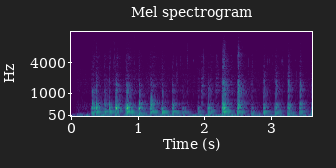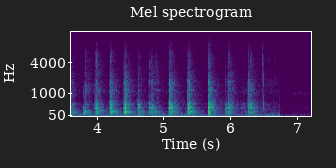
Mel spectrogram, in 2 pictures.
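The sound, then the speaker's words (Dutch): Fingers drum rapidly on a tabletop, a steady patter of many quick taps imitating the sound of soft rain, continuing evenly for several seconds before stopping abruptly. No voices. “Tik maar met al je vingers op de tafel of op de grond.”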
